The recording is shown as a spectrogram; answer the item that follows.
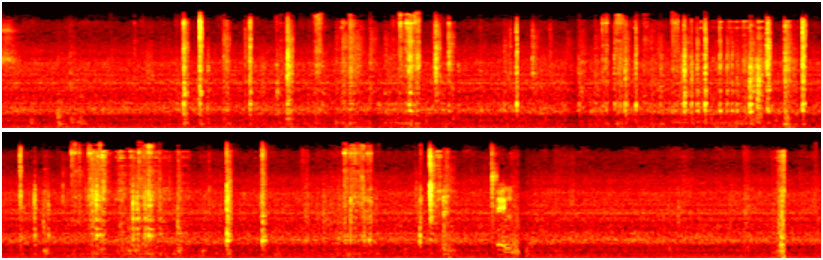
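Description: Wrenches clicking and clinking on the metal handle bolts of an Earthway garden seeder as they are tightened, in irregular runs of sharp clicks.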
